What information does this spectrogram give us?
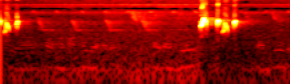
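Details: Bulbul in rainy weather, a lure recording: two brief chirps at the start, faint distant whistles, then a short cluster of bright, rapid notes.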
